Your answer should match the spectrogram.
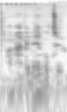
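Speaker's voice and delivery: soft murmured whisper. Real, not acted. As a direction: whisper it to yourself.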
